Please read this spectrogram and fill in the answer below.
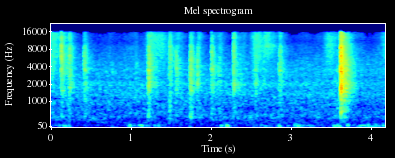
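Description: Tarot cards being handled as a card is drawn from the deck: faint scattered ticks, then one sharp card snap about three and a half seconds in.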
